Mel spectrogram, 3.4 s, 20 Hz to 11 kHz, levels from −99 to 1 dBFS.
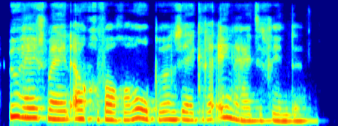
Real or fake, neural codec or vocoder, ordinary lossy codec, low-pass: fake; codec, 44.1 kHz, 7.8 kbps, DAC; AAC, 64 kbps; 9.9 kHz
